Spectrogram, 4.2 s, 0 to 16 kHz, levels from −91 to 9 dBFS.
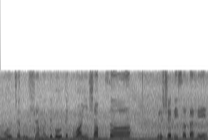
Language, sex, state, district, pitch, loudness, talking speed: Marathi, female, Maharashtra, Gondia, 235 Hz, -17 LUFS, 130 wpm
